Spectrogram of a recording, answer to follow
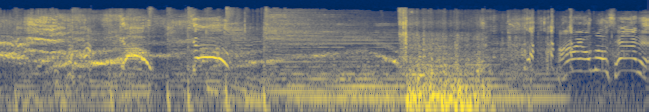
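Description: Laughter over a background music bed, with car noise underneath and a sudden loud hit about five seconds in.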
